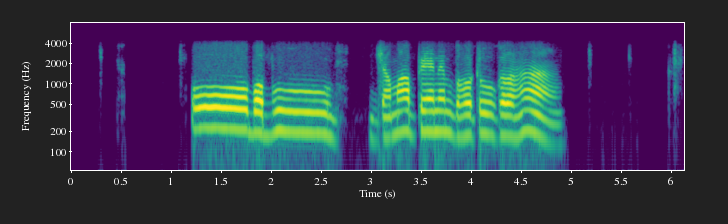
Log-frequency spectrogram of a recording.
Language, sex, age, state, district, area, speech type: Santali, male, 18-30, West Bengal, Bankura, rural, conversation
